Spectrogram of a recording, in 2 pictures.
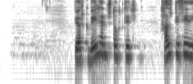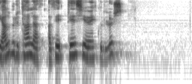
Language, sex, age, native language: Icelandic, female, 60-69, Icelandic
